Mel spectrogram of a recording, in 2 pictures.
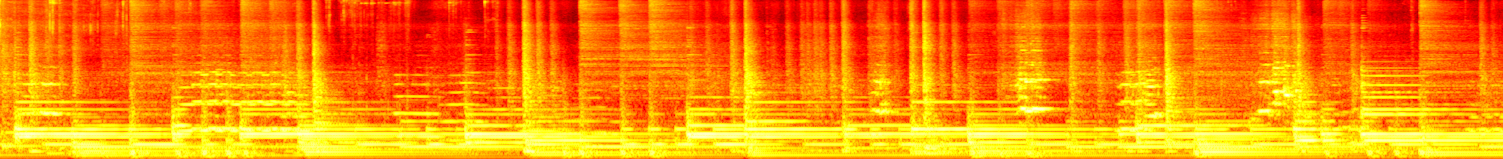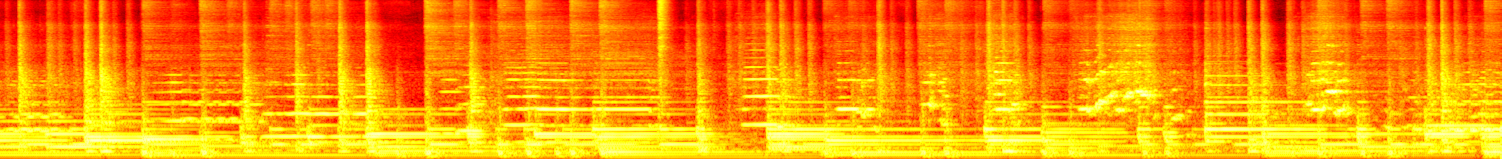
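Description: Live jazz quartet playing: a flute carries the melody over a stage keyboard, electric bass guitar and drum kit.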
